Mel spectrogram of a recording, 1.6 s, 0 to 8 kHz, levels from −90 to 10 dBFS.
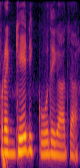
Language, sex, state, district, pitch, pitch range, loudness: Chakma, female, Tripura, Dhalai, 170 Hz, 155-195 Hz, -15 LUFS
